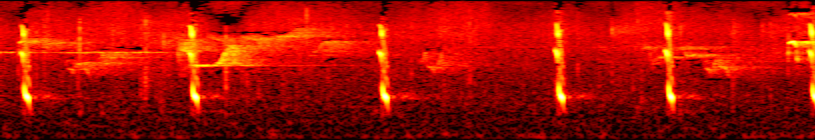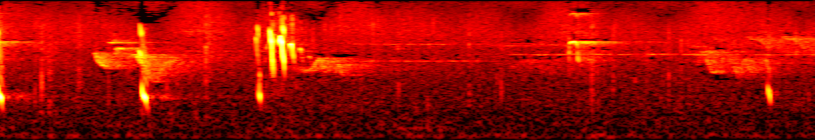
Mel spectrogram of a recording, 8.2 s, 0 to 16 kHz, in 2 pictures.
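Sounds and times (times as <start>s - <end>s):
chipmunk alarm call in response to an aerial predator: 0.0s - 0.3s, 0.9s - 1.3s, 1.9s - 2.1s, 2.8s - 5.6s.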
